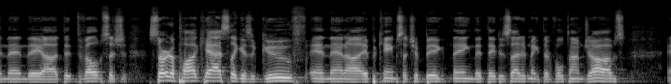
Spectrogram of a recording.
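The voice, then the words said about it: Polished radio announcer voice. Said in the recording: “You seriously have a radio voice going on down there.”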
